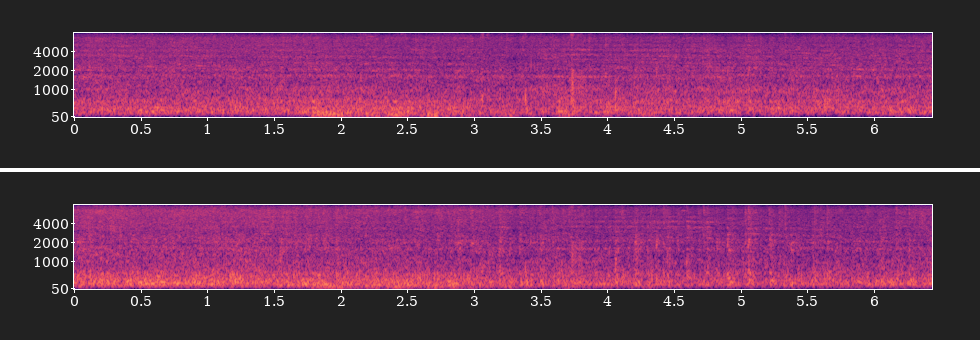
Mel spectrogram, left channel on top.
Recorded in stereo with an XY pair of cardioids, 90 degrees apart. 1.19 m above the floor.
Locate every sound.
1.8 s running footsteps: 35° left, 3.5 m; by 6.3 s 40° left, 7.5 m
